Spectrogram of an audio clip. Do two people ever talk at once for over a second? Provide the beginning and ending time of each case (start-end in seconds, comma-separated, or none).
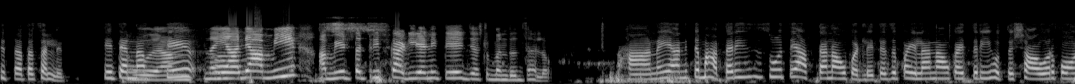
none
